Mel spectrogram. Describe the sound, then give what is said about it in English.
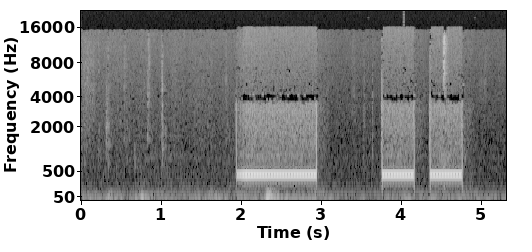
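A telephone number is dialed as electronic tones: one longer beep followed by two short ones, loud and even in pitch over a low background hum. “Right, hang on. cut you off, and then dial.”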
